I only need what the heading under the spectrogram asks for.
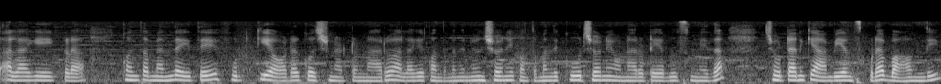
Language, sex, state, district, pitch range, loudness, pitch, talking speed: Telugu, female, Andhra Pradesh, Visakhapatnam, 175-200 Hz, -17 LUFS, 185 Hz, 140 wpm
